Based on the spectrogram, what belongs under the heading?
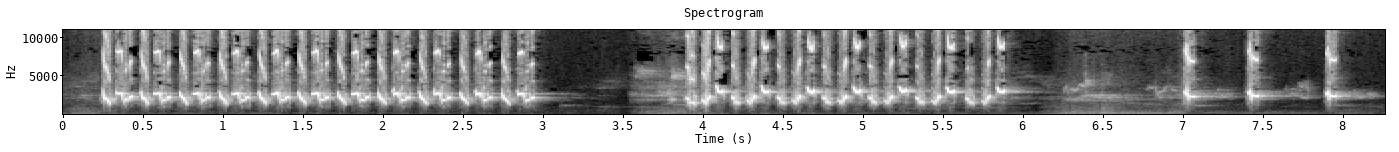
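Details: Sooty-headed bulbul song used as a lure to make other birds answer: fast bursts of chattering, buzzy notes repeated rapidly for about three seconds, a pause, another long burst, then three short separate high calls.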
